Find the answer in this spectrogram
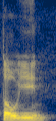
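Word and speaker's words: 抖音: Đấy, người Việt hay gọi đọc là Douyin, còn nó tiếng Trung là Douyin.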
